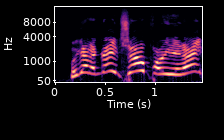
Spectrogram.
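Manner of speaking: cartoon frog voice, very high. Showing how Kermit differs from Cleveland Brown, in a Kermit the Frog voice. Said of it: "and then Kermit's like".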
